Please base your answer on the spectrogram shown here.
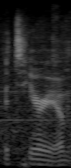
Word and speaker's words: Ethereum: I have not played it, but it was the one that Ethereum, or did I pronounce that right? Ethereum? Ethereum. Yeah, hard T.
